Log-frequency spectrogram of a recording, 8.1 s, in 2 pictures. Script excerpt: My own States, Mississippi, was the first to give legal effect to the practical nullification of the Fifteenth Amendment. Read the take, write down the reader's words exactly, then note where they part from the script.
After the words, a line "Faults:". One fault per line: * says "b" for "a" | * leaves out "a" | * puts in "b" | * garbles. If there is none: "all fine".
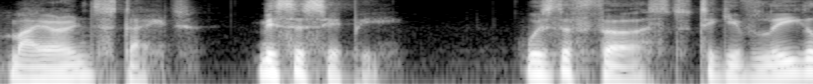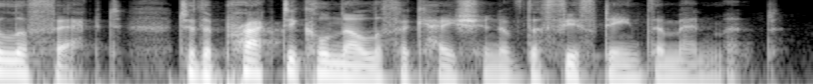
My own State, Mississippi, was the first to give legal effect to the practical nullification of the Fifteenth Amendment.
Faults:
* says "State" for "States"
